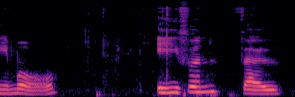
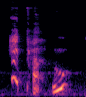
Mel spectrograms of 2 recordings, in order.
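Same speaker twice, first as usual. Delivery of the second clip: amazed. Acted. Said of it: "He giggled".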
